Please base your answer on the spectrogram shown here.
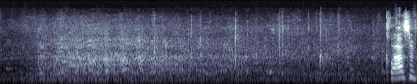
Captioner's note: audience laughing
